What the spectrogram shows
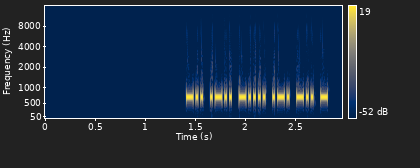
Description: Morse code, heard as a keyed tone, about 48 wpm, 700 Hz. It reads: DL6RDT
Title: DXCC-100 Call Signs - 6 Characters - 50wpm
